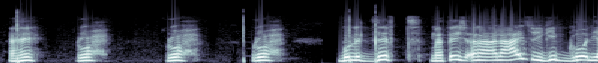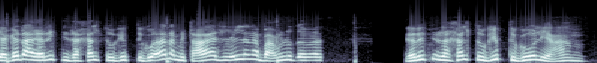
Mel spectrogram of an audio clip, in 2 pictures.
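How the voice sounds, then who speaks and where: A young man with an Egyptian Arabic accent giving excitable live commentary while playing a football game, shouting at the players. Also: high-pitched, highs cut off. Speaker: gaming YouTuber. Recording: clear background noise.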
